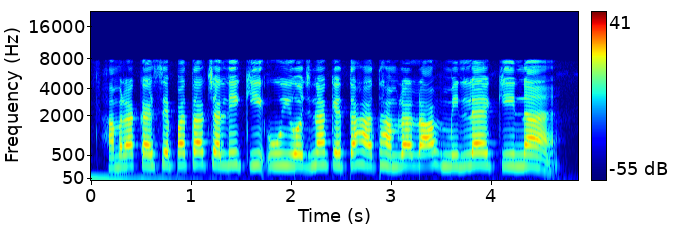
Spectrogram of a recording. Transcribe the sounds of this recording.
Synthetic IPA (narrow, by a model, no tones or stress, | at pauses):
həmɾakɛːsepət̪at͡ʃəlikiʔujoːd͡ʒnaket̪əɦət̪ɦəmɾalaːbʱmɪlekinaɛ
